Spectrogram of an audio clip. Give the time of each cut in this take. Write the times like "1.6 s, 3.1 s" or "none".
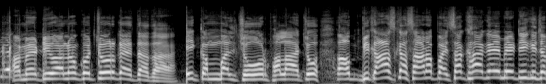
1.9 s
